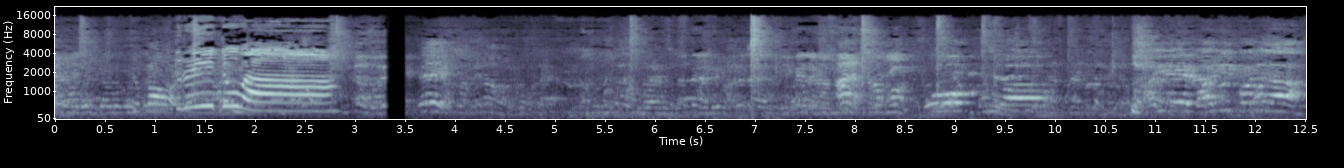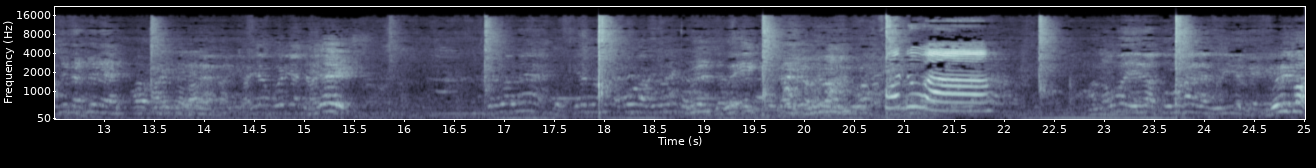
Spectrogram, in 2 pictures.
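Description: A sepak takraw ball is kicked with sharp smacks.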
